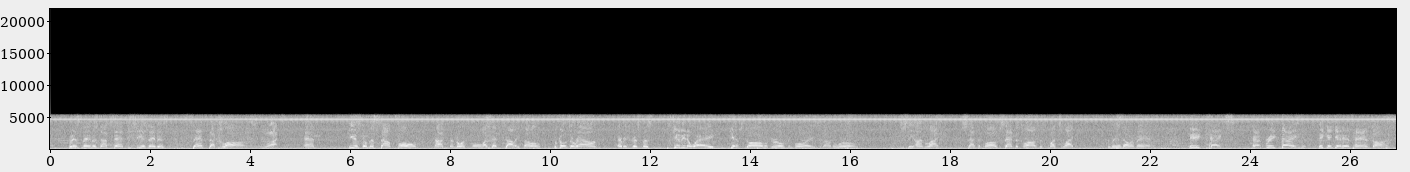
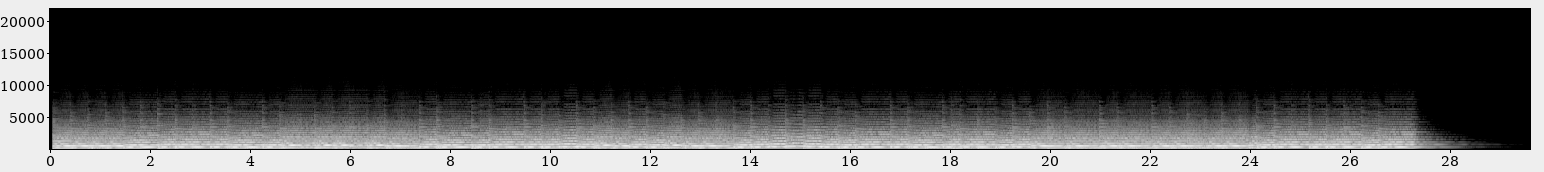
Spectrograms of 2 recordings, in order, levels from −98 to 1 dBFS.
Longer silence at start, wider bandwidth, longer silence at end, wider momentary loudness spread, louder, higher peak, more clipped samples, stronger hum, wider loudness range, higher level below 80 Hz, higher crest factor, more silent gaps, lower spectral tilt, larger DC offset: about the same, 0 s vs 0.05 s; about the same, 5.4 kHz vs 5.2 kHz; second, 0 s vs 2.1 s; about the same, 4 LU vs 3 LU; first, -11 LUFS vs -14 LUFS; about the same, 0 dBFS vs -2 dBFS; first, 0.3% vs under 0.1%; first, 60 Hz at -30 dBFS vs none; about the same, 1 LU vs 1 LU; first, -28 dBFS vs -56 dBFS; about the same, 14 dB vs 12 dB; neither; second, -4 dB/octave vs -8.5 dB/octave; first, 10% vs 0.2%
